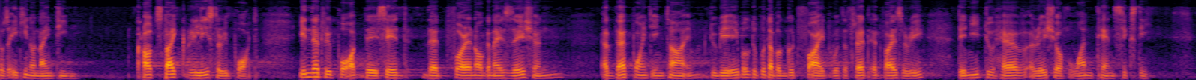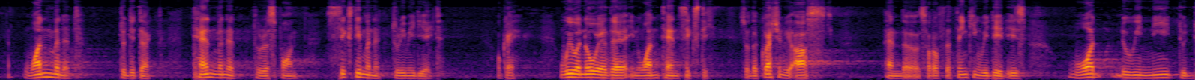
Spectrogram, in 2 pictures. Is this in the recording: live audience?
yes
